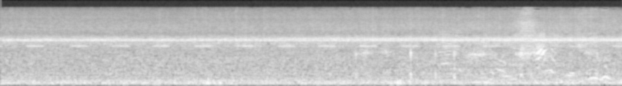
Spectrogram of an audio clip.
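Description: Insects, likely crickets, calling at night: a steady high trill runs throughout, and a second chirp pulses evenly about three times a second. Faint voices come in near the end.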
